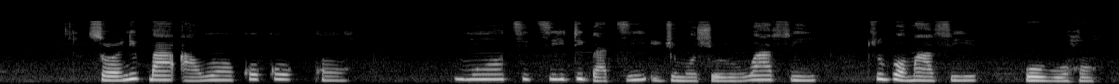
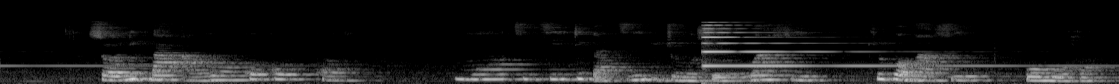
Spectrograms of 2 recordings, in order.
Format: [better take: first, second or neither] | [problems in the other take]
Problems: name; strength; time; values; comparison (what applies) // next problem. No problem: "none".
first | background sound (Piano); 5 dB below the speech // room echo; dies away in 0.9 s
